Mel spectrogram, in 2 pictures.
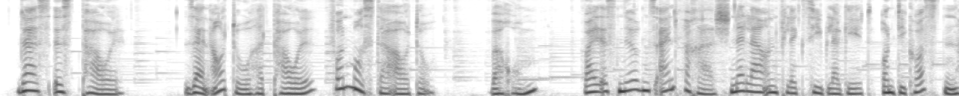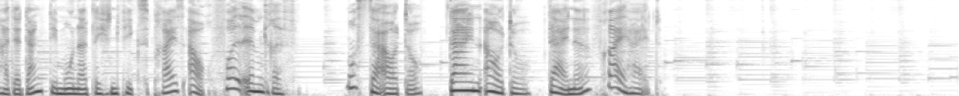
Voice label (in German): Werbung - Musterauto, Sprecherin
